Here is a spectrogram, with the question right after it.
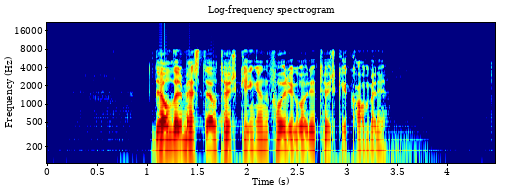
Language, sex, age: Norwegian, male, 49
